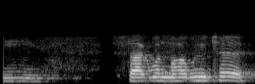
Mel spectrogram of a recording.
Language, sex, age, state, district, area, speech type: Maithili, male, 30-45, Bihar, Madhubani, rural, conversation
